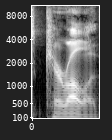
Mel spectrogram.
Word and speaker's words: Kerala: He says it's Kerala, the same as care, as in caring for someone.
